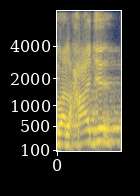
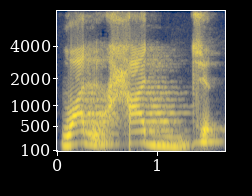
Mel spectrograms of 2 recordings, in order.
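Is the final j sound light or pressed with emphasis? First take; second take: light; pressed. First: The final j is released lightly without emphasis. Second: The final j is pressed and held with emphasis. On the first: The speaker calls it wrong. "अगर हम इसको पढ़ेंगे वल हज तो ये गलत है।" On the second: The speaker calls it right. "जीम के ऊपर दबा के पढ़ेंगे। कैसे?"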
